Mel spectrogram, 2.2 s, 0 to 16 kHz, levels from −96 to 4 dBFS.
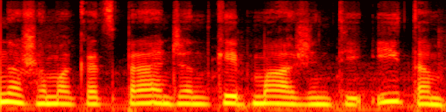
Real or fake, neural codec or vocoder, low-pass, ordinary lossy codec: fake; vocoder, 44.1 kHz, 128 mel bands every 512 samples, BigVGAN v2; 14.4 kHz; Opus, 32 kbps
